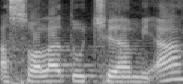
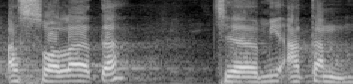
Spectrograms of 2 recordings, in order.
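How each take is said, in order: First: The phrase ends with the sound -ah. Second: The phrase ends with the sound -atan. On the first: The phrase is read with a pause at the end. "Kalau diwakafkan" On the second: The phrase is in the accusative case. "kalau dibaca mansub"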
